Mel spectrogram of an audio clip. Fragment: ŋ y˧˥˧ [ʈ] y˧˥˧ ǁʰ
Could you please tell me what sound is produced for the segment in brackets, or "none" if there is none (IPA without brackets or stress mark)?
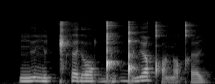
n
